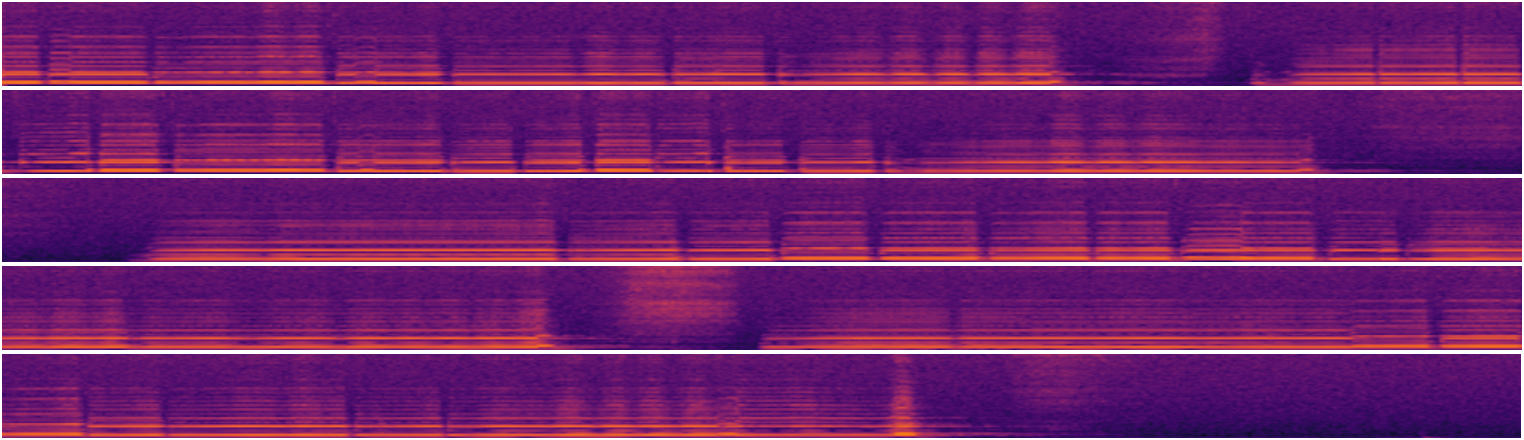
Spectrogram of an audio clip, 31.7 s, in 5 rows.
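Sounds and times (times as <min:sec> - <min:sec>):
Native American triple flute of cherry and maple in F sharp 432: 0:00.0 - 0:12.2, 0:13.2 - 0:29.7.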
